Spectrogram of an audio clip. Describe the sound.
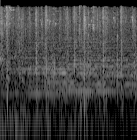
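Hooves clip-clop in a rapid, steady rhythm as a player rides the horse Shadowmare in a video game. The faint, regular hoof strikes continue throughout.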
